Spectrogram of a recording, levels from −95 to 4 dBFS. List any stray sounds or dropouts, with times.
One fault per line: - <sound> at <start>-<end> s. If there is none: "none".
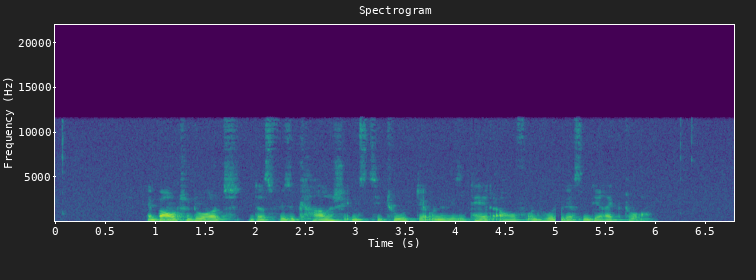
- dropout at 5.0-5.1 s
